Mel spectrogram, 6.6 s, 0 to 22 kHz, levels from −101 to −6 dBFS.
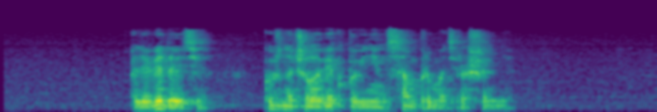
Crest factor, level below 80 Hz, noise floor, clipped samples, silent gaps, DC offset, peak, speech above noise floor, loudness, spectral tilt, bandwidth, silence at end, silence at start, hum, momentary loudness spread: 22 dB; -64 dBFS; -70 dBFS; under 0.1%; none; under 0.1%; -4 dBFS; 47 dB; -23 LUFS; -5.5 dB/octave; 7.8 kHz; 1.5 s; 1.3 s; none; 18 LU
